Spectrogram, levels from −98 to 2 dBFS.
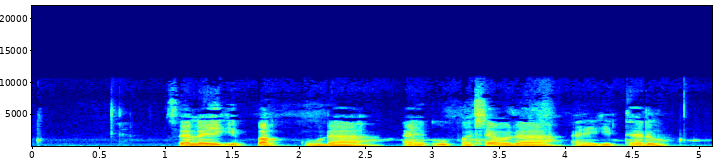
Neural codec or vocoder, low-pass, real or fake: none; 10.8 kHz; real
